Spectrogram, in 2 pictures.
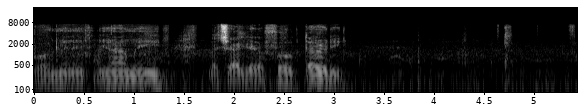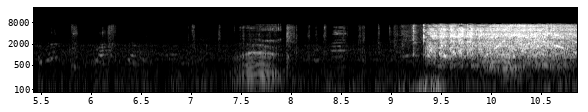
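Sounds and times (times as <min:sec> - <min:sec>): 
speech: 0:00.8 - 0:03.3
engine cranking and starting up: 0:09.1 - 0:10.8.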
